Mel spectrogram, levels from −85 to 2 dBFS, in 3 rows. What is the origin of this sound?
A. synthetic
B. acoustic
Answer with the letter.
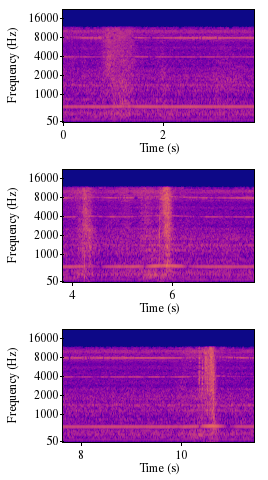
B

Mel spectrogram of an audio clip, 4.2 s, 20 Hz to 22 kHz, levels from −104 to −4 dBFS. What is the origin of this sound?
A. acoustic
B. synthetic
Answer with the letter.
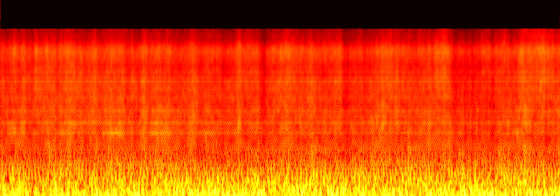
B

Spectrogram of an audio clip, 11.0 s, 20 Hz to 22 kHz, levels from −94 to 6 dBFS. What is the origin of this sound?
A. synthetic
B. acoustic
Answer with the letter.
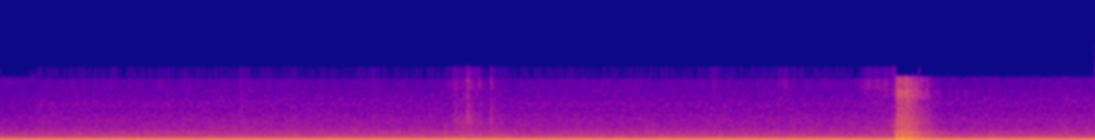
B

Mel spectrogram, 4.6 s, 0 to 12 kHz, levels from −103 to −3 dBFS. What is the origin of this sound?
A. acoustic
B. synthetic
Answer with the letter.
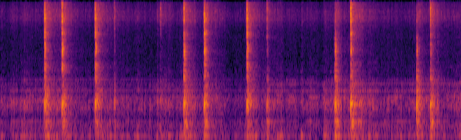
A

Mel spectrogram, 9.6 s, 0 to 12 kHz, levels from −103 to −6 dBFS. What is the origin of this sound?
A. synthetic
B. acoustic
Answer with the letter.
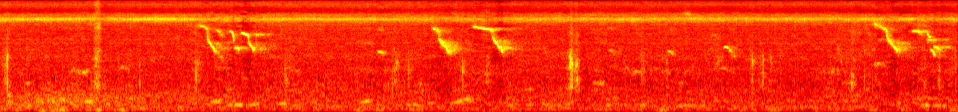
A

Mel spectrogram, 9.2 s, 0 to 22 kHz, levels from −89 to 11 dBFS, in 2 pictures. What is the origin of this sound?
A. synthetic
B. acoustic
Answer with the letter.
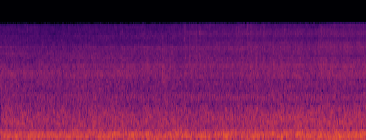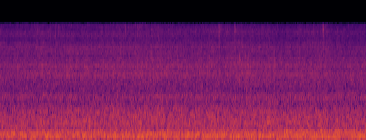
B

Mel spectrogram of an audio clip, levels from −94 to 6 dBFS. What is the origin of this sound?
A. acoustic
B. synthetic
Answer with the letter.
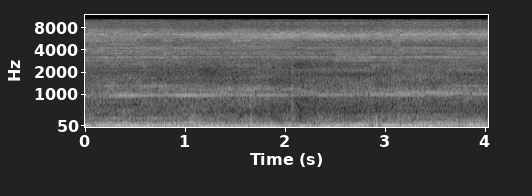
B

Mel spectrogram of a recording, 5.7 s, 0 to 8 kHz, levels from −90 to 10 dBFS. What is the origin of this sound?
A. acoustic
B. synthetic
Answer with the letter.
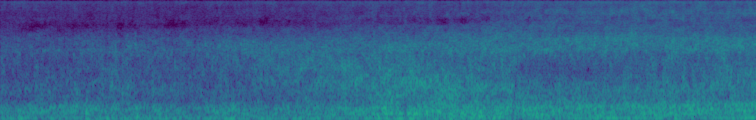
B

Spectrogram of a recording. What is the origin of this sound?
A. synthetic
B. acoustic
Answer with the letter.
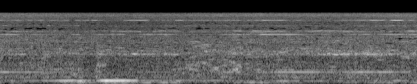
B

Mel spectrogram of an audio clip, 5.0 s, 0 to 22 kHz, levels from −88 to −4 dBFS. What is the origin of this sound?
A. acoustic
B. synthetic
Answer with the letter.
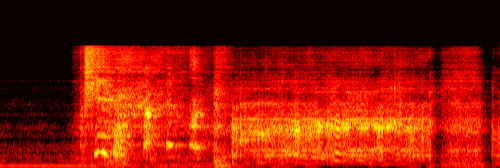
B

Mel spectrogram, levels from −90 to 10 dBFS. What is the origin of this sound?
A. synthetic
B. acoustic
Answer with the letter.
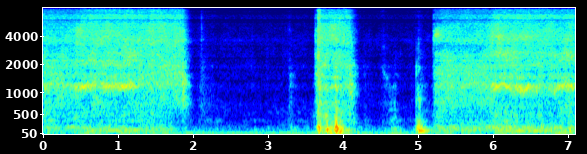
A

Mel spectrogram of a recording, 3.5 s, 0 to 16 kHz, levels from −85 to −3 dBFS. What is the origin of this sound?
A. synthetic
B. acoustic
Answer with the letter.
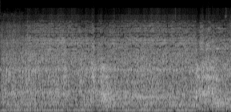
A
